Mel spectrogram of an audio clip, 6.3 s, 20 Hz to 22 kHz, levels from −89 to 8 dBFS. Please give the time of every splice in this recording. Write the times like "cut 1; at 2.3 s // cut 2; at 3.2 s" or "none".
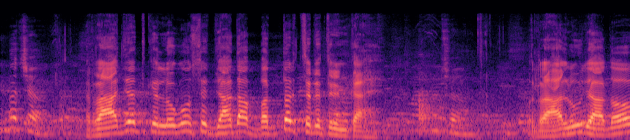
none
